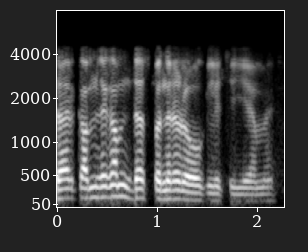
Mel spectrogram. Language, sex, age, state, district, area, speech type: Hindi, male, 30-45, Uttar Pradesh, Sonbhadra, rural, conversation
